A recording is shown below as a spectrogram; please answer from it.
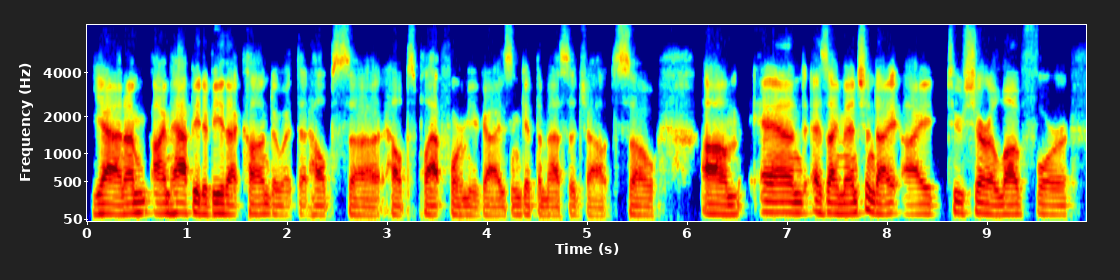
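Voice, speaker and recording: A man's voice: on the low side, little pitch movement, moderate pace, fairly bright tone. A man hosting an interview, friendly and talking with many ums and uhs. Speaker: interview host. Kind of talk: casual interview talk.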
